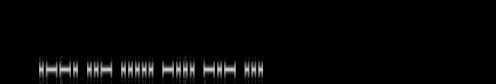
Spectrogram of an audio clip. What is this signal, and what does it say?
Morse code, heard as a keyed tone, about 36 wpm, 700 Hz. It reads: PU5BKS
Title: DXCC-100 Call Signs - 6 Characters - Repeated 3x - 35wpm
